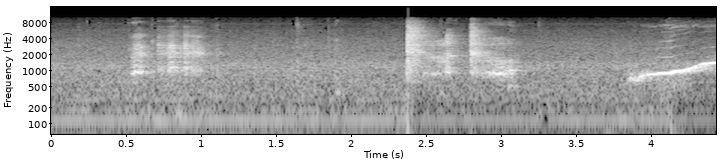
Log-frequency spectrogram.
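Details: Pet parrot that copies coughing and funny phrases: a short rough burst, then two sharp hacking, cough-like bursts, ending with a rising whistled note, indoors with a faint steady hum.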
